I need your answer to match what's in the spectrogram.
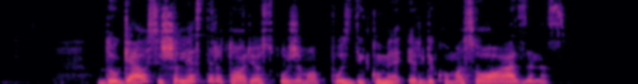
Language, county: Lithuanian, Utena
